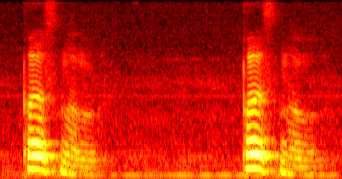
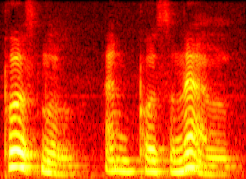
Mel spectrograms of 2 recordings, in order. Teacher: The word personal is stressed on the first syllable and personnel is stressed on the third syllable. Personnel. Personal, this is my personal problem, and personnel is related to staff, employees.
